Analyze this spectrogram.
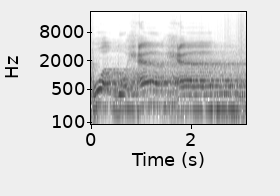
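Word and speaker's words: الضحى: Jadi jangan disamakan wadduha ha, atau sebaliknya dibaca ha semua. Wadduha ha. Jadi kita bedakan antara ha dengan ha. Saya ulang sekali lagi. Wasyamsi wadduhaha. Bersama. Wasyamsi wadduhaha. Baik. Ha mengucapkannya dengan lidah tenggorokan bagian tengah. Maaf, mengucapkan ha dengan makhraj wasatul halqi, yaitu tenggorokan bagian tengah. Ha. Sedangkan ha adalah aqsal halqi, tenggorokan yang bawah.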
